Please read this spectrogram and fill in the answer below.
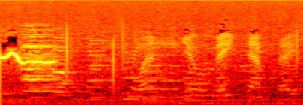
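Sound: person whistling a tune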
